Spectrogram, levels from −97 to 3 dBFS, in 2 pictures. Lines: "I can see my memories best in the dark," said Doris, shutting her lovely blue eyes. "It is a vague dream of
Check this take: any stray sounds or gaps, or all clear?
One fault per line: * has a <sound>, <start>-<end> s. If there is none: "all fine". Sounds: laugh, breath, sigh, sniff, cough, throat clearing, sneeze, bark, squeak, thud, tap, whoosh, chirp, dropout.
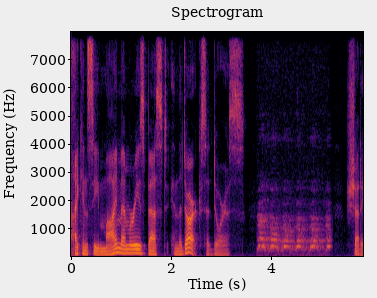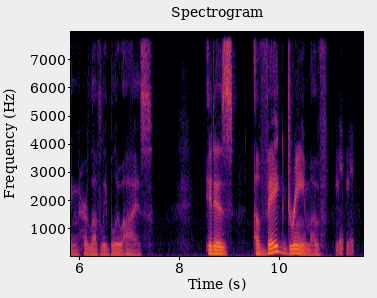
* has a bark, 3.7-5.2 s
* has a laugh, 11.1-11.5 s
